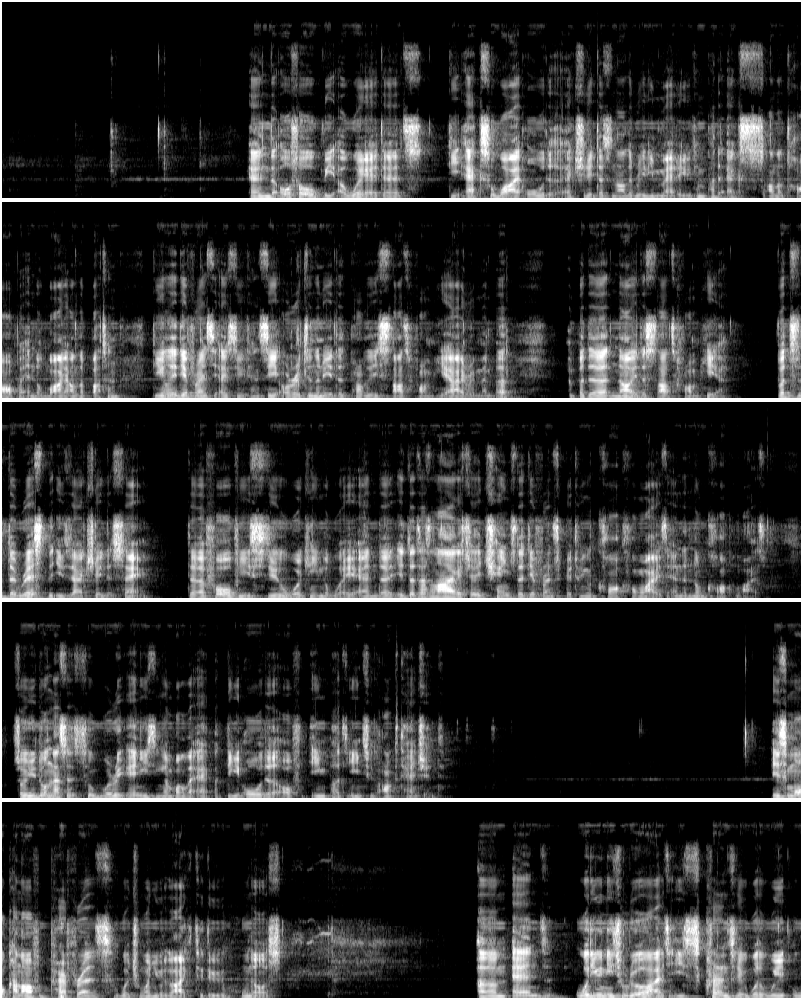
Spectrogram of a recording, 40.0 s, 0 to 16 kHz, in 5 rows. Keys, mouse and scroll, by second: 0.8-1.9 middle drag, 1.9-2.6 scroll up 1, 2.6-3.3 middle drag, 3.3 click, 5.1-5.6 scroll up 3, 5.6-6.7 middle drag, 6.7 click, 8.2 click, 10.0-10.7 scroll down 3, 10.7-11.1 shift+middle drag, 11.1 d, 11.4-12.7 drag, 12.7-14.0 d, 14.1-15.8 drag, 15.8 d, 15.9 d, 16.9-19.9 drag, 36.3 scroll down 5, 36.4-36.9 scroll up 1, 36.9-39.8 middle drag, 39.8 click.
